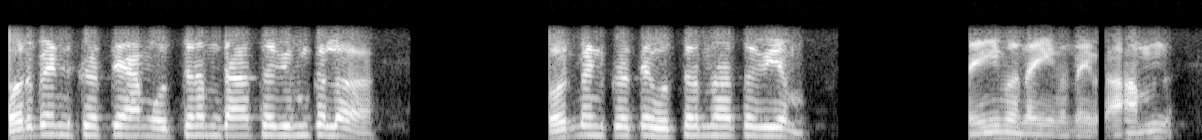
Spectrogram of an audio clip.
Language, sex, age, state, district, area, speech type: Sanskrit, male, 60+, Karnataka, Shimoga, urban, conversation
